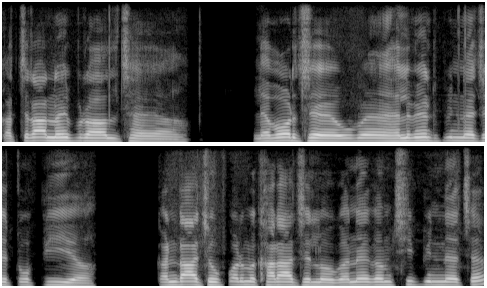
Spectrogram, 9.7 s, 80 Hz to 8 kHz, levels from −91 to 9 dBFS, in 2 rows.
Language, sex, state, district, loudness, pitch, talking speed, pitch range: Maithili, male, Bihar, Saharsa, -17 LUFS, 170 Hz, 150 wpm, 160-180 Hz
